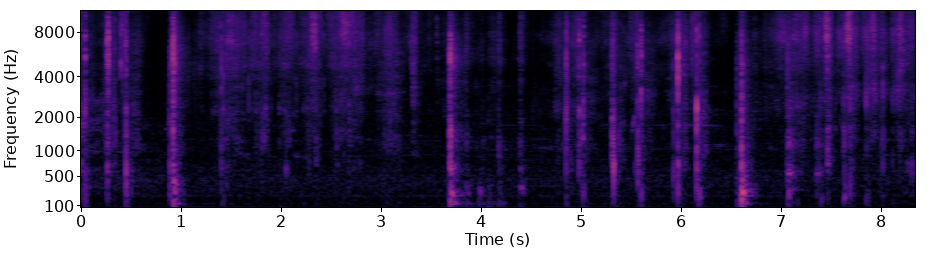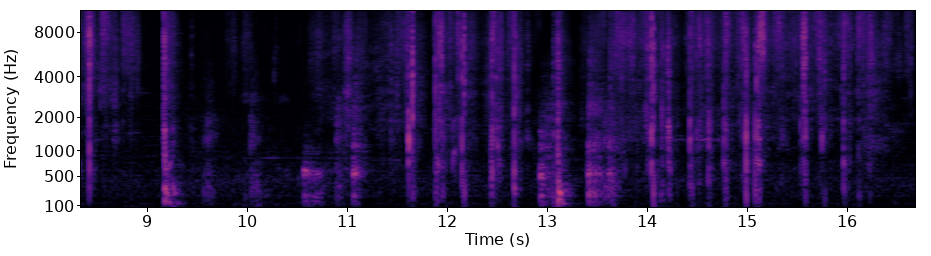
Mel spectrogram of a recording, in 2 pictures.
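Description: A stack of trading cards flipped through by hand: faint, irregular clicks and rustles as each card slides off the one beneath.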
